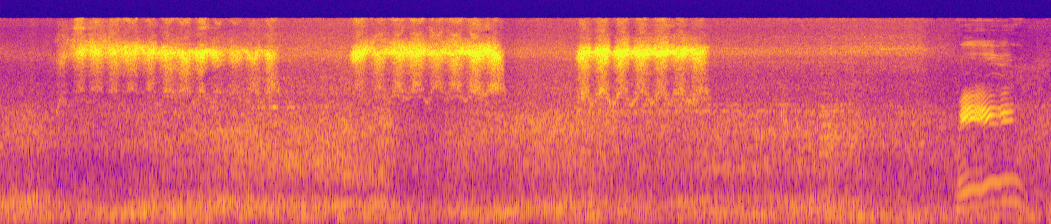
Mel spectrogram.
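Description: A cat meows once near the end, a short rising, wavering call, over a steady background of street traffic. Three high, pulsing trills sound a few seconds apart in the first half.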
